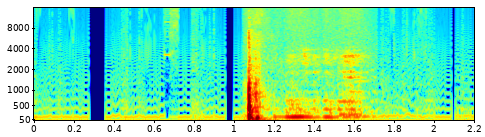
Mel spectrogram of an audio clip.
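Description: A block clicks into place with a soft thud.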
